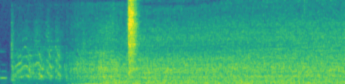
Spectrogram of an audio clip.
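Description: A combine harvester engine rumbles steadily.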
